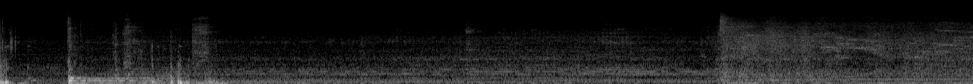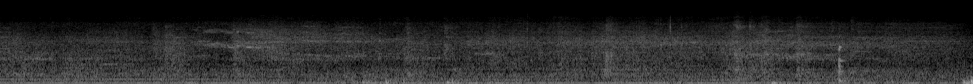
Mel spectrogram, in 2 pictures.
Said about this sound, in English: I'm gonna close the garage. Hang on, because the landscaper across the street has begun getting loud.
